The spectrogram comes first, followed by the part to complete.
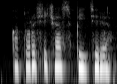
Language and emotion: Russian, neutral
